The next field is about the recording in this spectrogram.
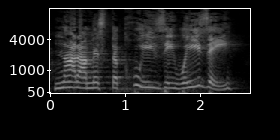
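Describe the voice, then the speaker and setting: A woman playing a nagging, indignant mob wife and mother in a comic radio play, with a sharp, scolding manner. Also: on the high side, slow.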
